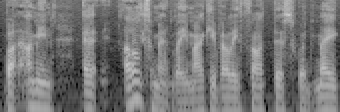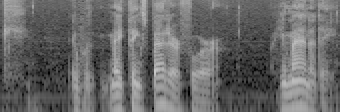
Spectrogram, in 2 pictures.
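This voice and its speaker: An older American man with a very deep voice answers interview questions at a normal speed. He is a political philosopher and translator, and he speaks thoughtfully but hesitantly, with many fillers and restarts.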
